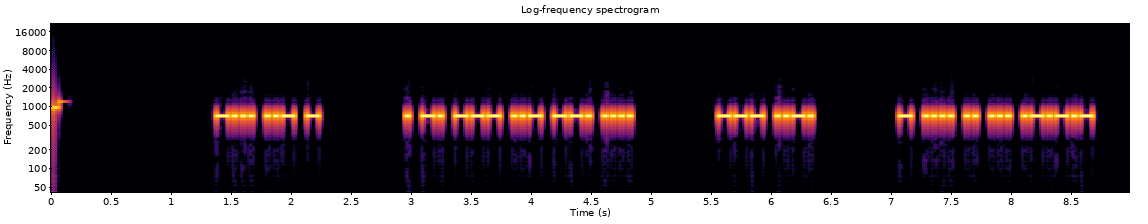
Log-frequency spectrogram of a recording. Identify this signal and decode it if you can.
Morse code, heard as a keyed tone, about 34 wpm, 700 Hz. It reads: BUT ENOUGH OF THIS.
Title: 3x Word-Spacing - Sentences from Top 400 Words - 35wpm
